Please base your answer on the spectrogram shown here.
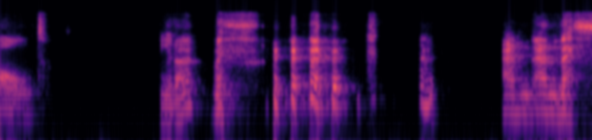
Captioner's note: laughs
